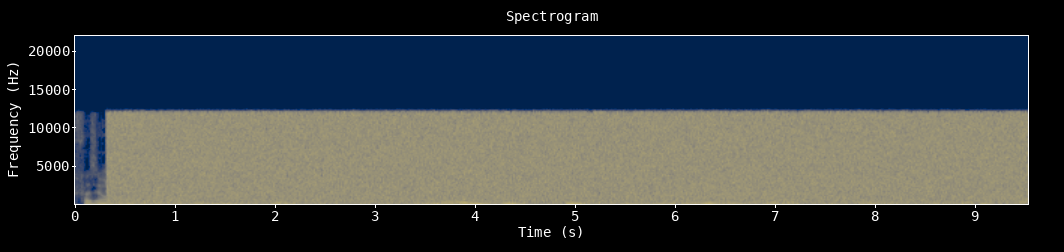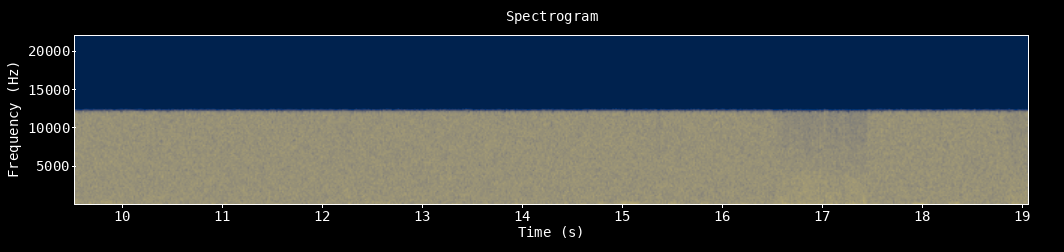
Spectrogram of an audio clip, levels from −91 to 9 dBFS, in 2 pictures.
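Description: This speech clip suffers from wrong sample width from 0.32 s to the end: the sound points to 32-bit samples being read as 16-bit, splitting each into two values. Loud hiss buries the speech, which plays at half speed, an octave low.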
